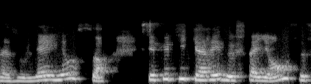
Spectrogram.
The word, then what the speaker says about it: azulejos: Je vous laisse apprécier l'utilisation des azulejos, la prononciation à la portugaise, azulejos, ces petits carrés de faïence, souvent bleus, mais pas uniquement.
